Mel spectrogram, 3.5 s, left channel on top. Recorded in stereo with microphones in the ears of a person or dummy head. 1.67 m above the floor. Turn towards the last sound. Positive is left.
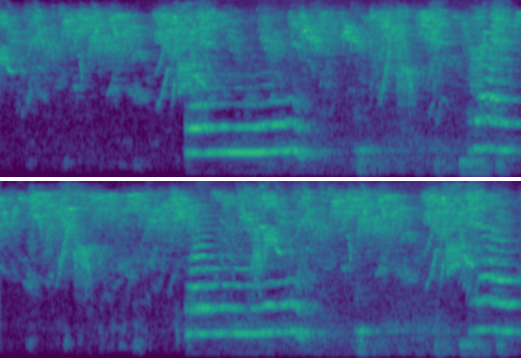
turn(degrees=40)  # may be behind; listen again after turning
